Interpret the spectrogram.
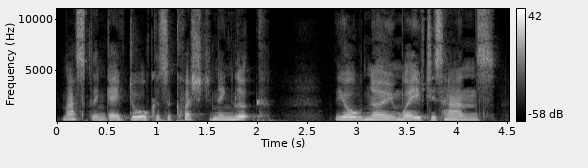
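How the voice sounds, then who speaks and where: A woman's voice: mid-range voice, fairly even intonation, measured pace, darkish tone. A woman reading a children's storybook aloud as narrator, like a teacher to a class.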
